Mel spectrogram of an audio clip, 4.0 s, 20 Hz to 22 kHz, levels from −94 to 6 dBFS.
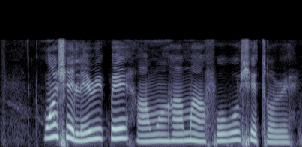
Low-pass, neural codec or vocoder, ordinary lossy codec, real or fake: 7.2 kHz; none; none; real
